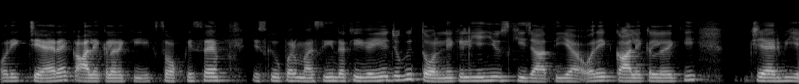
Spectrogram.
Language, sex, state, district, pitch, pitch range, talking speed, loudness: Hindi, female, Chhattisgarh, Bilaspur, 165 Hz, 155-180 Hz, 255 wpm, -27 LUFS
